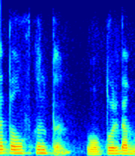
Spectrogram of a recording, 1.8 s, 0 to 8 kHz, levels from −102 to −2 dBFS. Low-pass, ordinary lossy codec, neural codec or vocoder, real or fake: 7.2 kHz; Opus, 24 kbps; autoencoder, 22.05 kHz, a latent of 192 numbers a frame, VITS, trained on one speaker; fake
